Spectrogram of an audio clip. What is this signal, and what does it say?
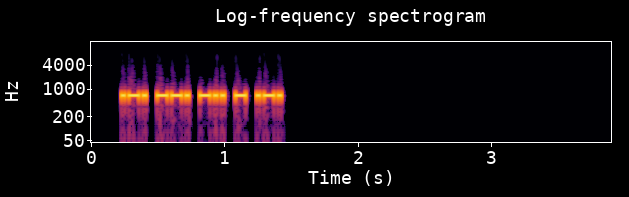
Morse code, heard as a keyed tone, about 44 wpm, 690 Hz. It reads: RGDTR
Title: Code Groups - 5 Letters - 45wpm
